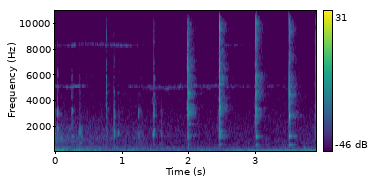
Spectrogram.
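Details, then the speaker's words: Washing machine pressure switch stripped open, three-legged switch operating reed switches pressed by hand: crisp light clicks about every half second, normal operation at different water-level pressures. "-legged switch over here which operates the reed switches and you can hear it clicking as we push it down here that's clicking that one that one that's just a post"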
